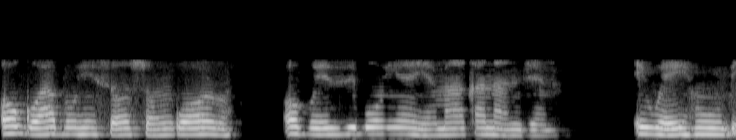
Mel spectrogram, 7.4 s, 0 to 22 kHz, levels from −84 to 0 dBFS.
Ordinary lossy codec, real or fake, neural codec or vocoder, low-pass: none; real; none; 3.6 kHz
